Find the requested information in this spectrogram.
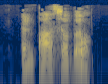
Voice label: "unpassable", english; adjectives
